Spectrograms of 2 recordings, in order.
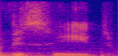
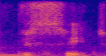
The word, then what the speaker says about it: visit: Iran finance minister To visit v i s i t. This word can act as verb as well as a noun. Visit. Visit. That z sound is very prominent.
